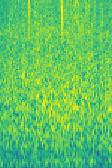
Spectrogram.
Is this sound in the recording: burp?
no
